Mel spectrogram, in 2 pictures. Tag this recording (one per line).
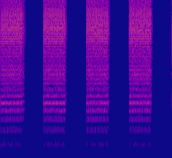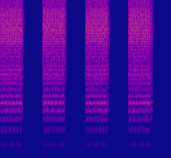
alarm
alert
beep
beeping
caution
cinematic
computer
detector
effect
effects
film
fx
game
interface
machine
movie
science-fiction
sci-fi
score
sfx
signal
sound-design
sounddesign
UI
user-interface
warning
